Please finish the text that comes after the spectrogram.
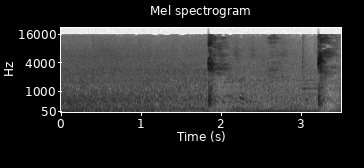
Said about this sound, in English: Um, sneeze.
